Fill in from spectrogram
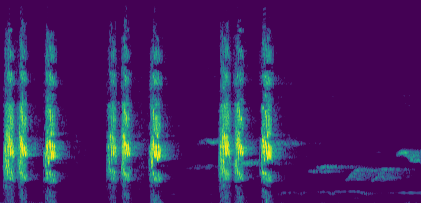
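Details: Long-tailed shrike song used to prompt a silent bird into singing: three clusters of harsh, buzzy rapid chatter notes, then soft low warbling tones trailing off.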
